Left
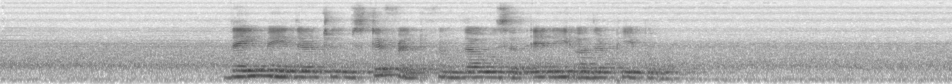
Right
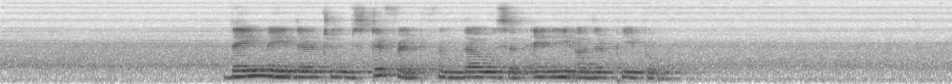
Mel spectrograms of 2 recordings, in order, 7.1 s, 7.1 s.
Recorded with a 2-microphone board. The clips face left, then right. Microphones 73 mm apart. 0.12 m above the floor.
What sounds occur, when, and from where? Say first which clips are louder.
1.7 s a woman speaking: right 3 dB; 30° right (ahead or behind), 1.9 m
